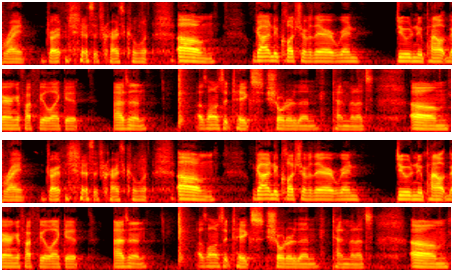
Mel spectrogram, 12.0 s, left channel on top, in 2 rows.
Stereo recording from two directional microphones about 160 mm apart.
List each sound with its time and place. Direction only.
0.0 s speech: 5° left (ahead or behind); by 2.8 s 25° left (ahead or behind)
3.3 s speech: 10° left (ahead or behind)
7.6 s speech: 25° left (ahead or behind)
8.3 s speech: 40° left (ahead or behind)
9.1 s speech: 10° left (ahead or behind)
9.7 s speech: 10° right (ahead or behind); by 11.9 s 5° left (ahead or behind)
